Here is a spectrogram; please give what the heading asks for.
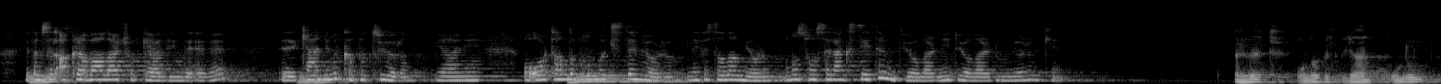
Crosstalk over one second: present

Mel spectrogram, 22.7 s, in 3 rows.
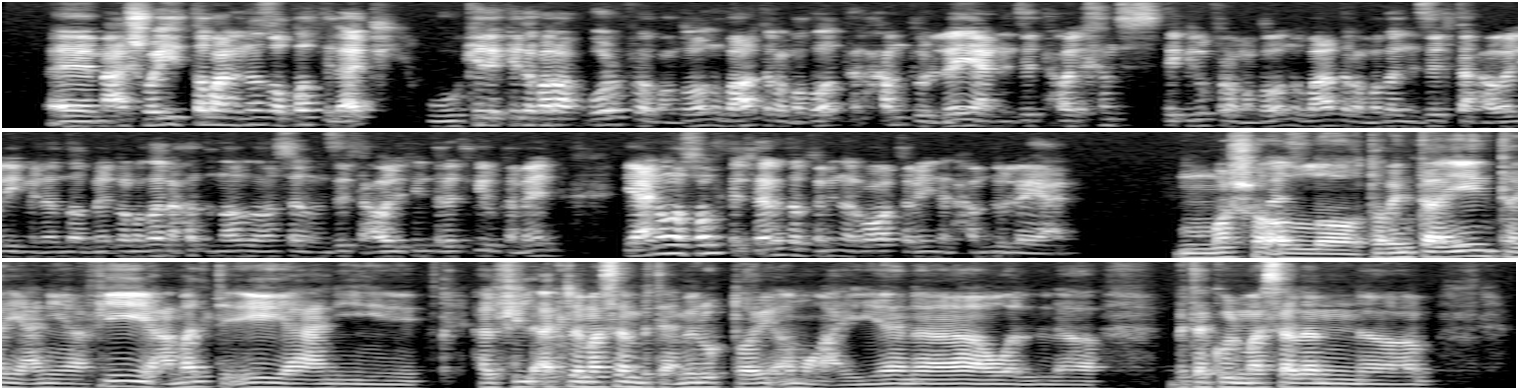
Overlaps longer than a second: none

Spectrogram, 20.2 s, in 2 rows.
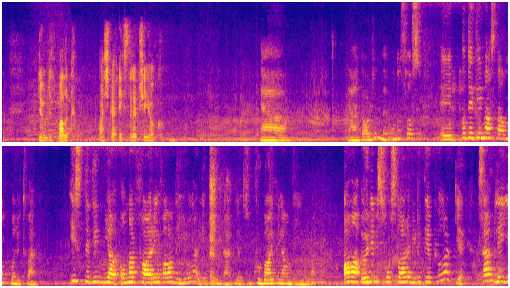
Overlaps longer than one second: none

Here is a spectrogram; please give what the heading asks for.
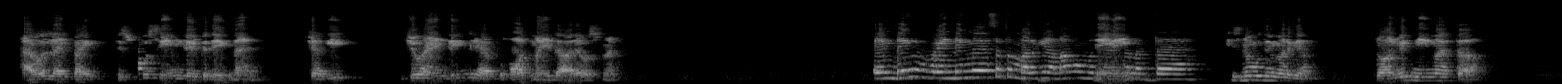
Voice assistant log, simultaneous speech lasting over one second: none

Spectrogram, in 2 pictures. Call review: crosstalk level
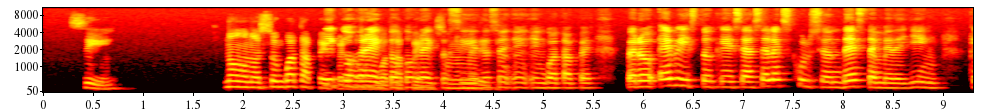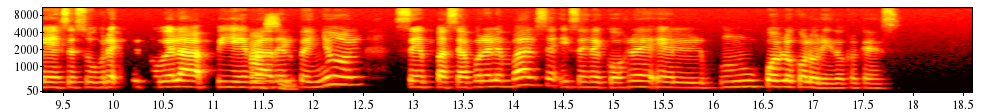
present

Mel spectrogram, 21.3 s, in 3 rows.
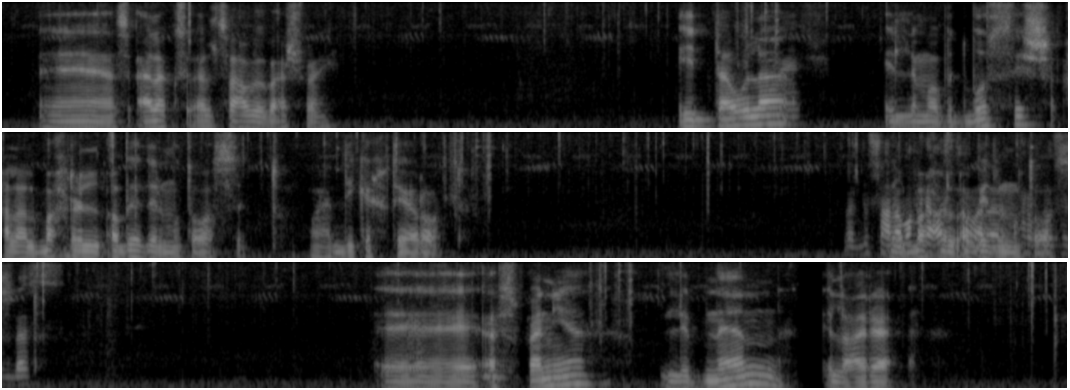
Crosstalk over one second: present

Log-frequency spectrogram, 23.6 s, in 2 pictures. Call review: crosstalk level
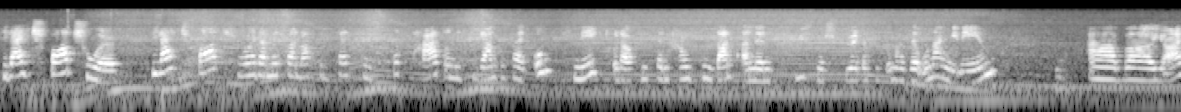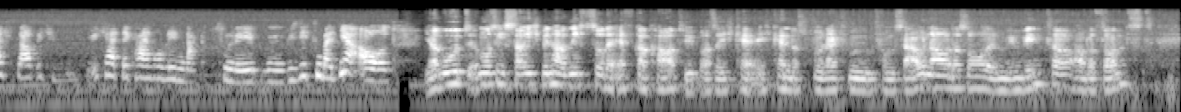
none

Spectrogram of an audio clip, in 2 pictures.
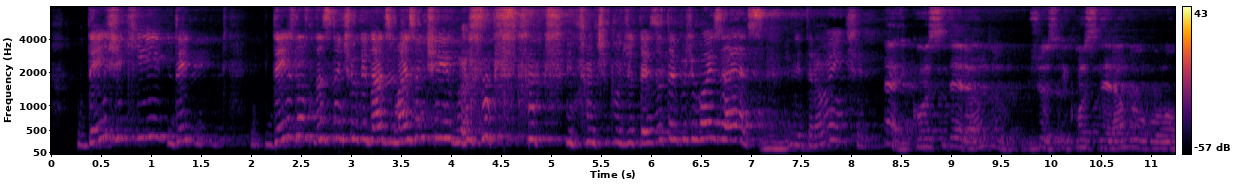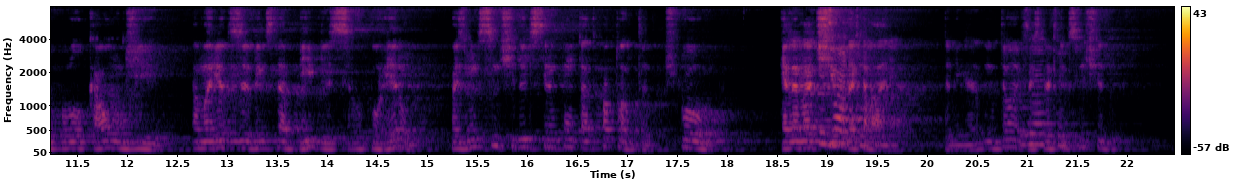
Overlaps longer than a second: none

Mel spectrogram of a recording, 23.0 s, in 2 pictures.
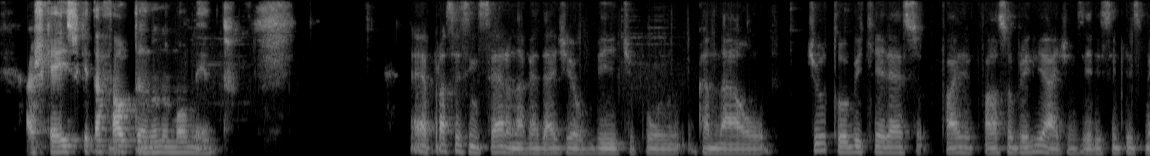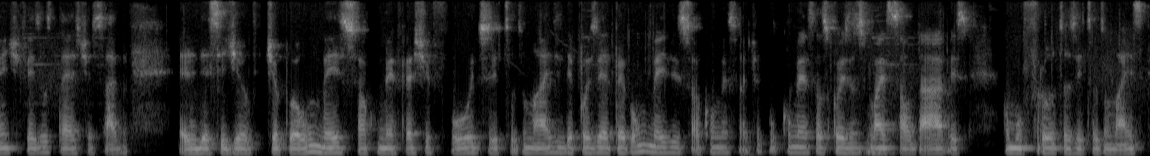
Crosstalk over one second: none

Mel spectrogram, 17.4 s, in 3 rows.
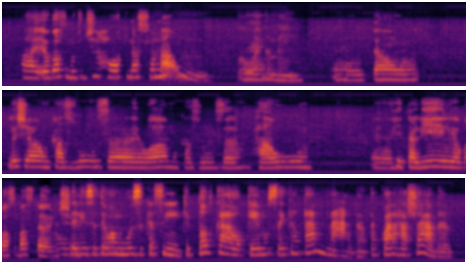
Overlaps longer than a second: none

